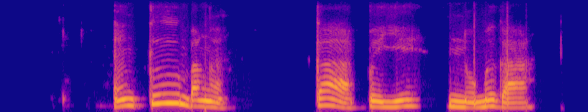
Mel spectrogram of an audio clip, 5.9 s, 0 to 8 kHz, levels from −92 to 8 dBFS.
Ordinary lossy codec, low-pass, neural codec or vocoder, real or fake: Opus, 16 kbps; 7.2 kHz; none; real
